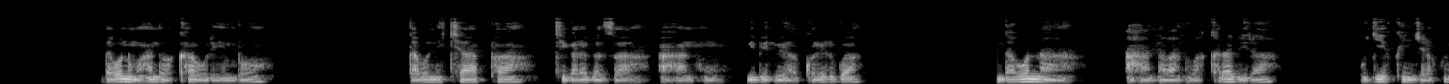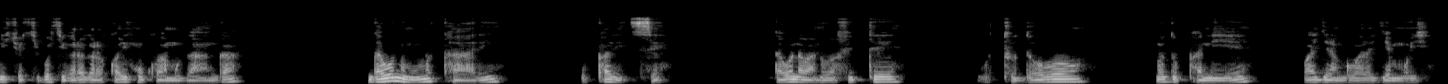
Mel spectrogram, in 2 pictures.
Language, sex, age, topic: Kinyarwanda, male, 36-49, government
